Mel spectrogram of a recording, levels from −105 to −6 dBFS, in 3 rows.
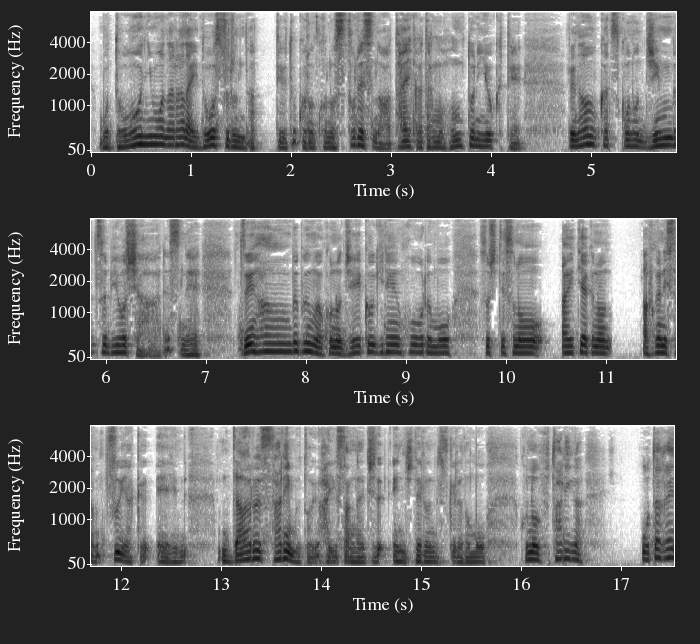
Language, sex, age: Japanese, male, 40-59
